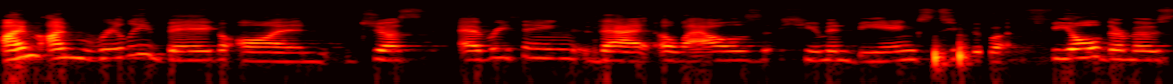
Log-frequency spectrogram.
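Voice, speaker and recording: Very slowly, a woman with an American accent speaks at a fairly high pitch with fairly even intonation. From Maryland, US. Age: 30s. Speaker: strength coach. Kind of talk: casual chat.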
